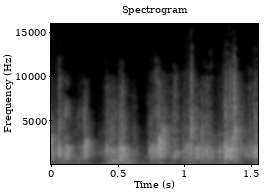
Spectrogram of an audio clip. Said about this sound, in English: Ooh, that's a big applause.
